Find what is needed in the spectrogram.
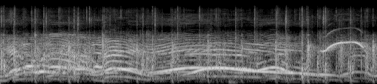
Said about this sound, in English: We need y'all to clap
